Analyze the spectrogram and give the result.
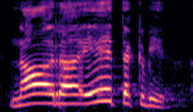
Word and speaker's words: نعرہ تکبیر: اول تو نعرہ تکبیر بھی غلط ہے نعرہ تکبیر را پر زبر ہے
